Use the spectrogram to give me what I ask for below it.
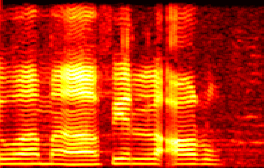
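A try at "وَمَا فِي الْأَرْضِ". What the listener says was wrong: Ard ya. Dotnya gak kedengar. Ulang.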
